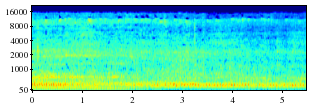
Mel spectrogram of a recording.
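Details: A steady, throbbing engine idles under broad background noise, with no animal voice standing out.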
